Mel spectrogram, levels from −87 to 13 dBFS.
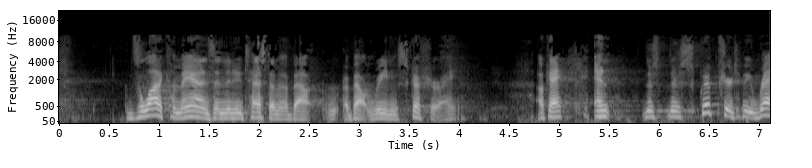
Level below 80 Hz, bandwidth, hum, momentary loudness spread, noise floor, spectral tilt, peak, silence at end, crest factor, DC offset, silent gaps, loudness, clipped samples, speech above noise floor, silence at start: -56 dBFS; 10 kHz; none; 13 LU; -53 dBFS; -6.5 dB/octave; -2 dBFS; 0 s; 20 dB; under 0.1%; none; -23 LUFS; under 0.1%; 31 dB; 0 s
